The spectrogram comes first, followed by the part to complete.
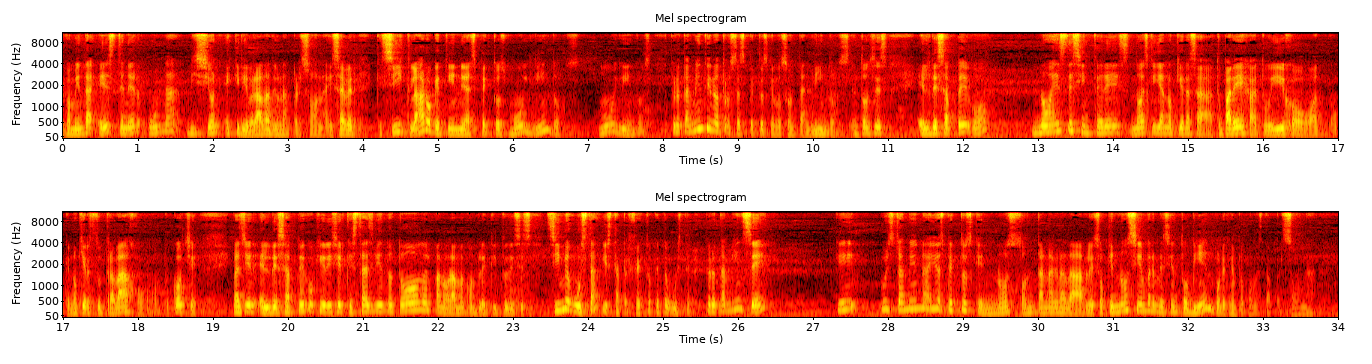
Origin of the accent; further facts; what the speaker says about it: Mexico City, Mexico; los que venimos del DF sufrimos algo terrible en el 85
